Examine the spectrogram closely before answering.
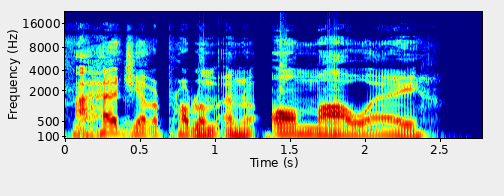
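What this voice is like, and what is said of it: Put-on accent. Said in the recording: “I don't know where you're hearing these accents from.”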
